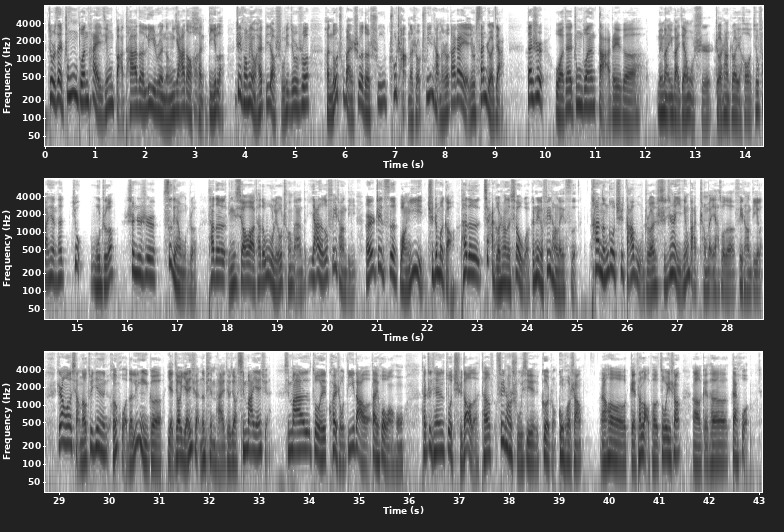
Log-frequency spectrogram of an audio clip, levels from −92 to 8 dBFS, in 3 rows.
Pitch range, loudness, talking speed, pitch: 110-175 Hz, -19 LUFS, 315 characters per minute, 140 Hz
